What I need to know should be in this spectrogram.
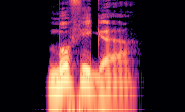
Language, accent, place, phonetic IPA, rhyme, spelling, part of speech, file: German, Germany, Berlin, [ˈmʊfɪɡɐ], -ʊfɪɡɐ, muffiger, adjective, De-muffiger.ogg
- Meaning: 1. comparative degree of muffig 2. inflection of muffig: strong/mixed nominative masculine singular 3. inflection of muffig: strong genitive/dative feminine singular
